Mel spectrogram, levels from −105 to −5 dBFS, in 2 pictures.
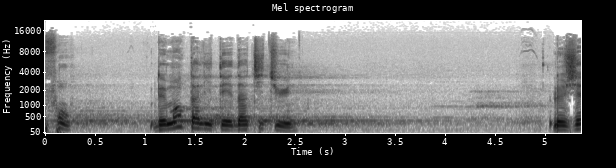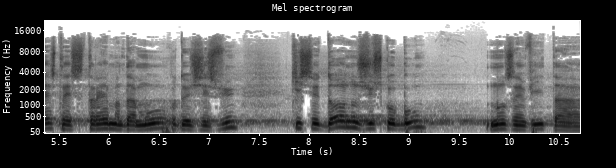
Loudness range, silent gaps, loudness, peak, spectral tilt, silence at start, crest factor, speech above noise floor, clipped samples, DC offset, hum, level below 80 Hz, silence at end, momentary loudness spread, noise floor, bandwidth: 8 LU; none; -16 LUFS; 0 dBFS; -3.5 dB/octave; 0 s; 18 dB; 33 dB; under 0.1%; under 0.1%; none; -48 dBFS; 0 s; 18 LU; -49 dBFS; 15.5 kHz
